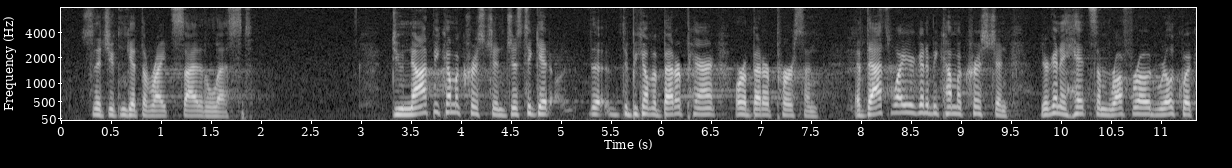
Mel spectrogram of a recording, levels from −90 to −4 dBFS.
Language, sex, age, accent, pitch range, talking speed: English, male, 30-49, American, 135-170 Hz, 230 wpm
